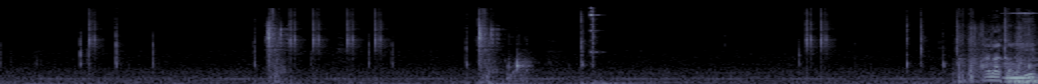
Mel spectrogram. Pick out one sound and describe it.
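Short menu blips and clicks sound one after another.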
